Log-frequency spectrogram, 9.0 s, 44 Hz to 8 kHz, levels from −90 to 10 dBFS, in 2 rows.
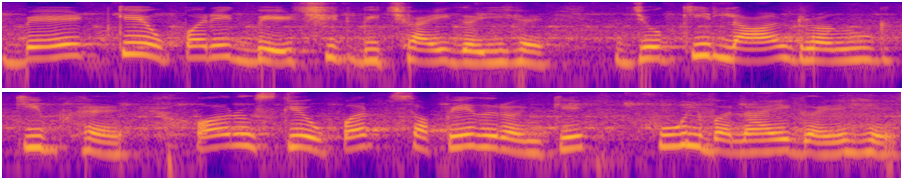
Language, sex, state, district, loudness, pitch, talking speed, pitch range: Hindi, female, Rajasthan, Jaipur, -13 LUFS, 260 Hz, 165 wpm, 225-290 Hz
